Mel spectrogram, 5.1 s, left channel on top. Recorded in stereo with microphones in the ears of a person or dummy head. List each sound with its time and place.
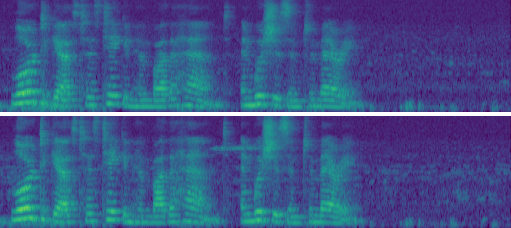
0.1 s a woman speaking: 40° right (ahead or behind), 0.8 m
